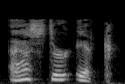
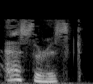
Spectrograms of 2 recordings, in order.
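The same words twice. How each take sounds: First: The word ends with an 'ick' sound. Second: The word ends with an 'isk' sound. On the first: The speaker calls it wrong. "everybody in Brooklyn says asterisk. ... It's an asteroid with an ick" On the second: The speaker calls it right. "See, I said that correctly"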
